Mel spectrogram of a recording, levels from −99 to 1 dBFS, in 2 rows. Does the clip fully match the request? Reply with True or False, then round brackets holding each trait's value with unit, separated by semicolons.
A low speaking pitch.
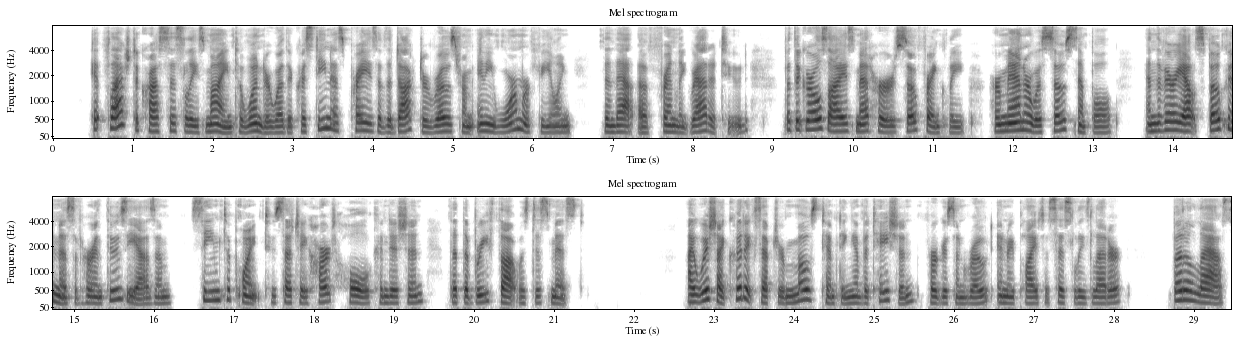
False (185 Hz)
